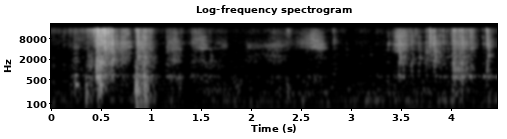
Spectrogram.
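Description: Soft thumps and scuffs of toys being moved and knocked about on a carpet by hand, with a deeper thump about a second in and a few faint knocks near the end.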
